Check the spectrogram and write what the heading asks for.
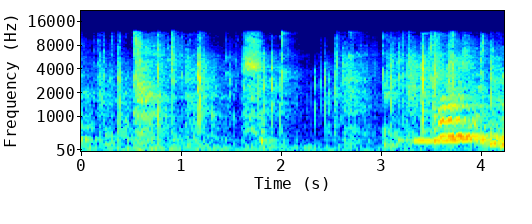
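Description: Tipp-Kick tabletop football game in play: a quick, irregular run of small plastic clicks and taps as the kicker figures are pressed and the little ball is struck and knocked about the tabletop. A voice joins in near the end.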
